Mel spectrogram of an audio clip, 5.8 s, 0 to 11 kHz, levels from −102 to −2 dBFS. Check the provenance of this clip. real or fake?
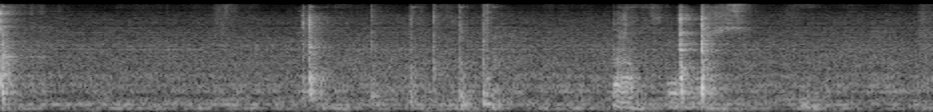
fake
